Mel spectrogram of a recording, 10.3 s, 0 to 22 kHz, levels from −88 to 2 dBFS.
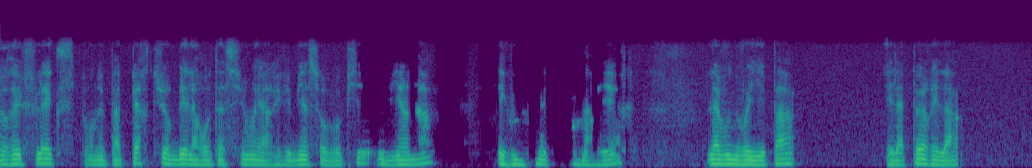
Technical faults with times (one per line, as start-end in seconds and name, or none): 3.56-4.35 speech suppressed in double talk
4.55-4.82 background gated by the echo canceller
4.96-6.31 speech suppressed in double talk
